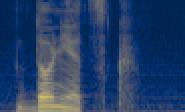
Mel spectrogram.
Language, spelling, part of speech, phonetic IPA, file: Polish, Donieck, proper noun, [ˈdɔ̃ɲɛt͡sk], Pl-Donieck.ogg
